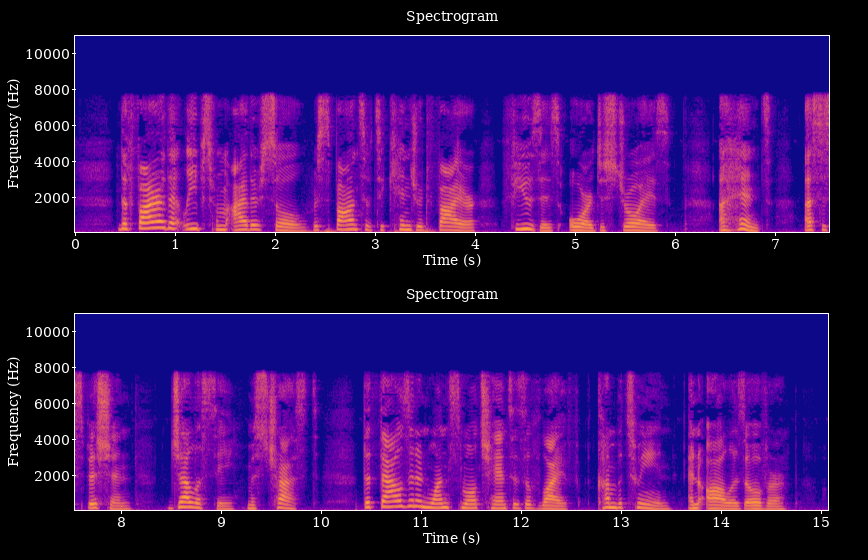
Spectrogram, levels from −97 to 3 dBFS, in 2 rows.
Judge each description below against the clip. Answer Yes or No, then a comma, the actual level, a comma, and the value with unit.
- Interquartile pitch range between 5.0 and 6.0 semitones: Yes, wide, 5.5 semitones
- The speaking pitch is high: Yes, high, 215 Hz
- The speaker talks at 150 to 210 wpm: No, slow, 135 wpm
